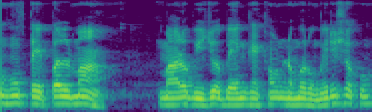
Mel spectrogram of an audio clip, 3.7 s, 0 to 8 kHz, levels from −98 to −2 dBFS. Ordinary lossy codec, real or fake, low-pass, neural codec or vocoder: none; real; none; none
